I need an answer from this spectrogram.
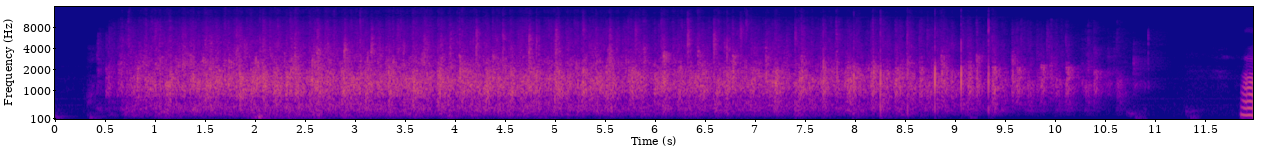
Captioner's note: applause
